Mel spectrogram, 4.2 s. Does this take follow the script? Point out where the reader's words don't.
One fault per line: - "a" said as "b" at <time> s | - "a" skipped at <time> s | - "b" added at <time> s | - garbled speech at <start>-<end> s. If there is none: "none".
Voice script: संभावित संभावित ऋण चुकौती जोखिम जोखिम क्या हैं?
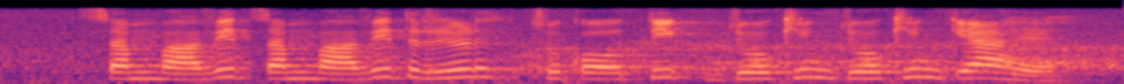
none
